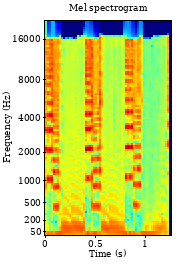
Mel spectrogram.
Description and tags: Generated in SFXR, edited in Audition. I altered the original sample with a pitch shift over time. It sounds like a bomb charging.
bit, charge, sample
